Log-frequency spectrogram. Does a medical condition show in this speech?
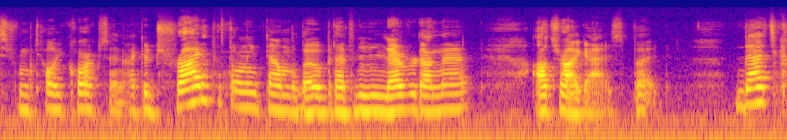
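Yes: cerebral palsy; present from birth.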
